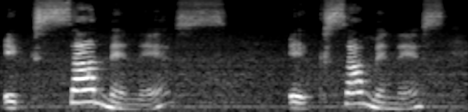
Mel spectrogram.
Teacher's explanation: el énfasis sobre la ante penúltima sílaba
